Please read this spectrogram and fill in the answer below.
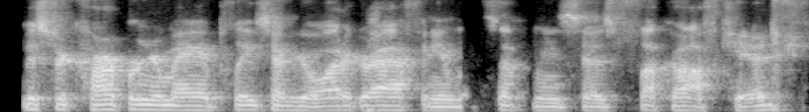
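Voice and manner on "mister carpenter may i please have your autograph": ordinary delivery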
